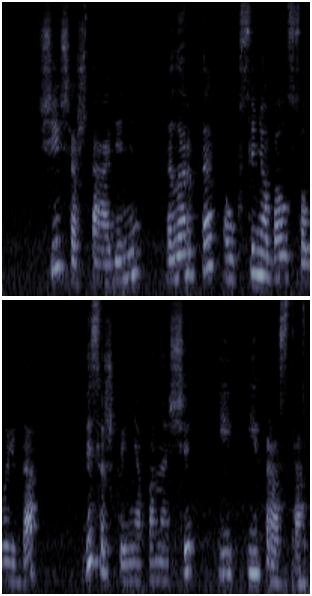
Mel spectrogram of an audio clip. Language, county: Lithuanian, Panevėžys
